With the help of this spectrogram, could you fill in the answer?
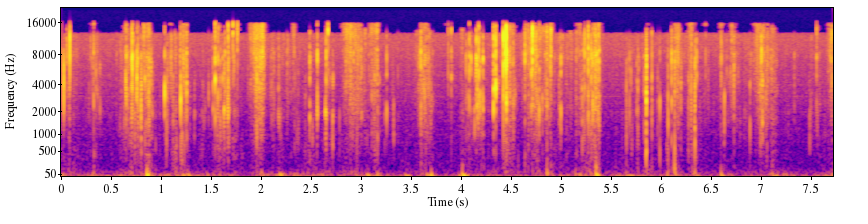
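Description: A soft, full pocket pack of paper tissues in a crinkly printed plastic wrapper is squeezed and scratched with fingertips close to the mic. Dense, continuous crinkling and crackling fills the clip, with bright, sharp snaps over a faint low rumble, each sound cutting off almost instantly.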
